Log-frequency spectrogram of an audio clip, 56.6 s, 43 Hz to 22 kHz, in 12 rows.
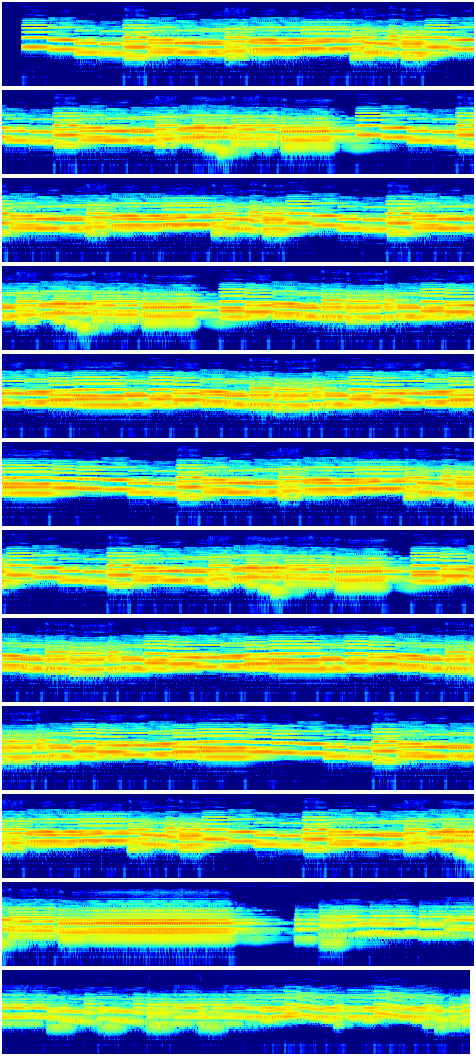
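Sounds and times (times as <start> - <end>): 
oboe duet: 0.2 - 56.5.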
